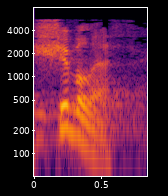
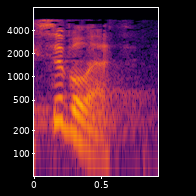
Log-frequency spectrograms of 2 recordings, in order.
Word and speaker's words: Shibboleth: If he said no, then they would say to him, then say Shibboleth. This is funny. And he would say Sibboleth, for he could not pronounce it right.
